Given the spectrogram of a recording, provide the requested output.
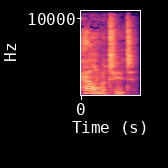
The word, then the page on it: helmeted: British English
